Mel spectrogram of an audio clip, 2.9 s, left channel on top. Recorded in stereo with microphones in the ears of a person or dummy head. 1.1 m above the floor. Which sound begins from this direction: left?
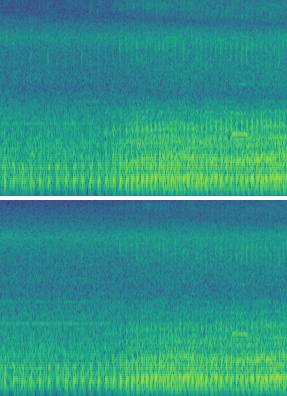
A motorcycle, at 0.0 s.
